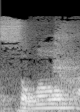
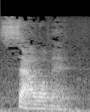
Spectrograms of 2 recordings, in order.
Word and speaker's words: Salome: And Michael said Salome. It's also been pronounced Salome.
